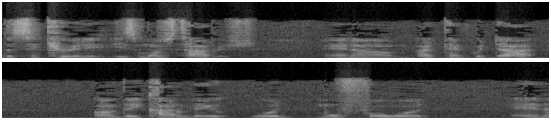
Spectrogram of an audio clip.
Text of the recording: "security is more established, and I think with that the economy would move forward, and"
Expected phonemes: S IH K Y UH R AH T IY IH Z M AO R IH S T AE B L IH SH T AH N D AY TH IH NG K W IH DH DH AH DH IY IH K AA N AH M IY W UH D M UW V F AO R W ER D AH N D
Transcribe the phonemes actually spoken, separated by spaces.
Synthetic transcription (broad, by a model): S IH K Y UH R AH T IY IH Z M AO R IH S T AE B L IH SH T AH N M AY TH IH NG K W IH DH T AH DH IY IH K AA N AH M IY W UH D M UW V F AO R W ER D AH N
